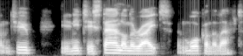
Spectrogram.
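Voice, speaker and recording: The speaker is a man with a British accent. The sound is dry and close, with no echo. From United Kingdom. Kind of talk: interview answer. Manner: casual, hesitant.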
